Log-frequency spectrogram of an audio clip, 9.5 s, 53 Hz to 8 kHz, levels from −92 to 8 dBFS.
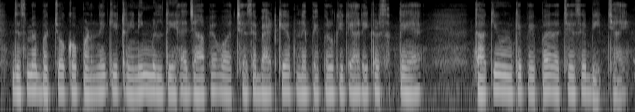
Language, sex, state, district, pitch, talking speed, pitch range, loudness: Hindi, male, Uttar Pradesh, Jyotiba Phule Nagar, 130 Hz, 170 wpm, 130-135 Hz, -31 LUFS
